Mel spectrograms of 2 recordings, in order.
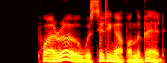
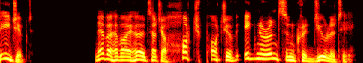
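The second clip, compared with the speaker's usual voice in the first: angry scorn; 10 semitones higher than usual. A narrator's reading. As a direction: pour scorn on the impostor. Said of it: "he exclaimed angrily".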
